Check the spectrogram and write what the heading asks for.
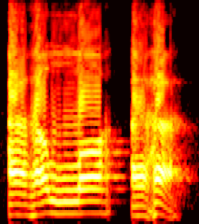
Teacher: Taskhil itu adalah antara hamzah dan ha.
